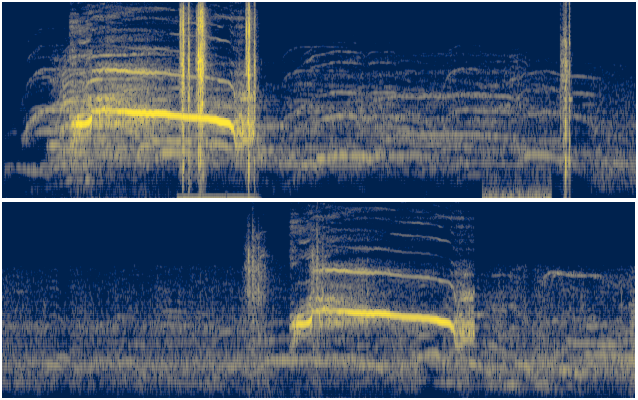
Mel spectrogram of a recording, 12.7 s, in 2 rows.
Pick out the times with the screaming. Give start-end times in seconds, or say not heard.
0.7-2.5, 9.2-11.1.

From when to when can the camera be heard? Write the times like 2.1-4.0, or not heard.
1.8-2.5, 4.8-5.7, 8.8-9.7.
